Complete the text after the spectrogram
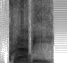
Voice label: "crabby", Indian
